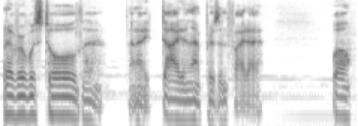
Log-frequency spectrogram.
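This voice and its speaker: Man playing a low, slow, weary agent. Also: darkish tone, soft background music. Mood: somber, halting. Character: weary, despairing male agent on a haunted mission. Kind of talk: in-character tabletop roleplay.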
